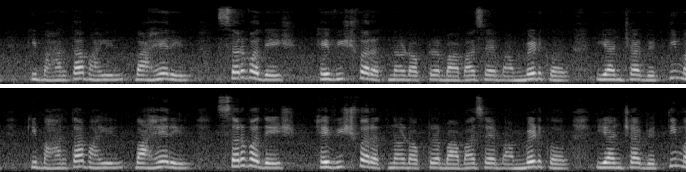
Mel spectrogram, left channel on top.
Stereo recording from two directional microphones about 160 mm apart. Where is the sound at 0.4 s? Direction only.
35° right (ahead or behind).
